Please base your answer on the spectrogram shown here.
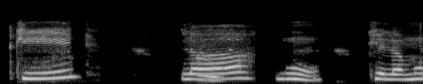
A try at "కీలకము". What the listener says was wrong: కీలము కాదు, మధ్యలో కాయ ఎగ్గొట్టావు. కీలకము. మధ్యలో కావు.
